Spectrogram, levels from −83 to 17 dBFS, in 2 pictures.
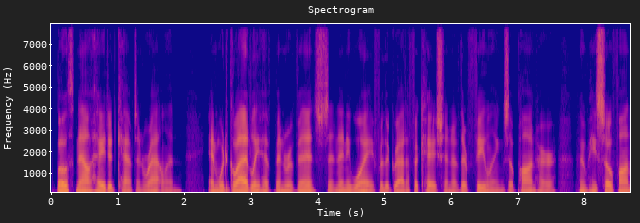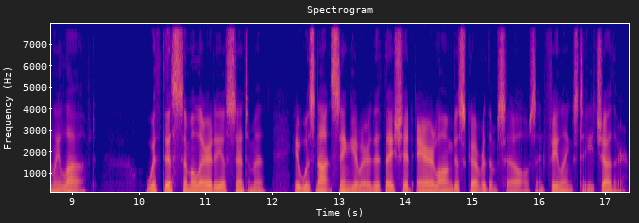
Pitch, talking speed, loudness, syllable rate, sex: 95 Hz, 165 wpm, -21 LUFS, 5.0 syllables/s, male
